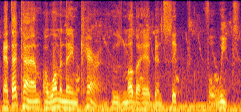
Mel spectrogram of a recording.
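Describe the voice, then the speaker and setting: A man's voice: medium pitch, unhurried. A man narrating an audio drama from a script, announcing characters and scenes. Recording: clearly noisy homemade recording.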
